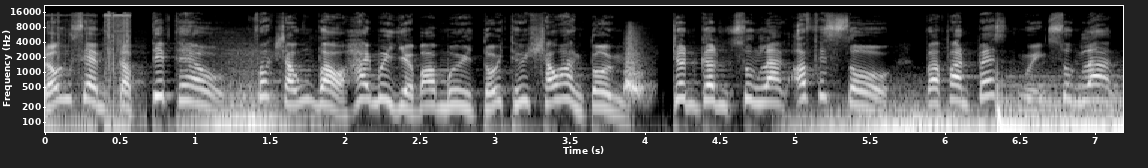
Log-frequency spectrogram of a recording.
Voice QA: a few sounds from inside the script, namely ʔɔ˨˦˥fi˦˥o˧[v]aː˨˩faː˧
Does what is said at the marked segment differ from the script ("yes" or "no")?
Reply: no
